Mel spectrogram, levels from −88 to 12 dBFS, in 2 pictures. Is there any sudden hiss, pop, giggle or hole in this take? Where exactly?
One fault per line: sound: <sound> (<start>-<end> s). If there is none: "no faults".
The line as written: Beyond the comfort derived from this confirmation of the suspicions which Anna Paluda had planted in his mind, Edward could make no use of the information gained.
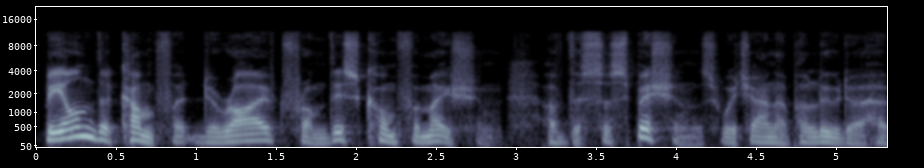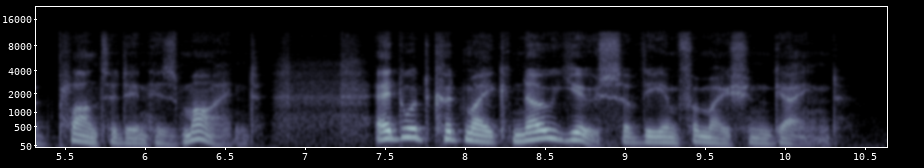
no faults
